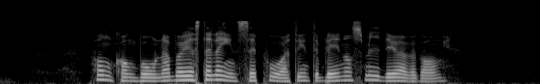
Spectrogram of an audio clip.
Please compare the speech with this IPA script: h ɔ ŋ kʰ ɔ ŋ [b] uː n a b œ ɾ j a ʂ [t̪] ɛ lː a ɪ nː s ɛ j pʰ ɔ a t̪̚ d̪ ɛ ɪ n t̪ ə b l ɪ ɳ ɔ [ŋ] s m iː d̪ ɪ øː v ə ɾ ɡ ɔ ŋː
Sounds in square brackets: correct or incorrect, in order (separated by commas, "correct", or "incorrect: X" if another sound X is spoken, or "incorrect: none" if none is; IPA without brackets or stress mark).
correct, correct, incorrect: n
